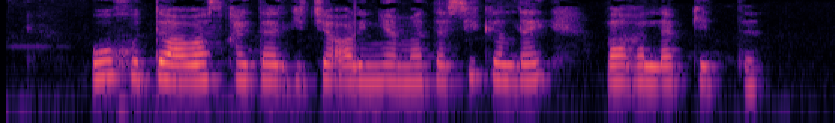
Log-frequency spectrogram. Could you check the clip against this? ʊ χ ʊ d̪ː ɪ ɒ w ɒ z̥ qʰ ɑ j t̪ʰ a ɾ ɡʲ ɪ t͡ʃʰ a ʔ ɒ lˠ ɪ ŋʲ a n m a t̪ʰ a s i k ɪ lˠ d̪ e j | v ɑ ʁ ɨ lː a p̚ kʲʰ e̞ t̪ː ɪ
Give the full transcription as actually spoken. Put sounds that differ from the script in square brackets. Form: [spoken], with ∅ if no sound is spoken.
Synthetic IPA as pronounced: ʊ χ ʊ d̪ː ɪ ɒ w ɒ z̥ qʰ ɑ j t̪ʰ a ɾ ɡʲ ɪ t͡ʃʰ a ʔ ɒ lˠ ɪ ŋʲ a n m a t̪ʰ a s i k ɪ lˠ d̪ [a] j | v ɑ ʁ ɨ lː a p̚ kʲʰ e̞ t̪ː ɪ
